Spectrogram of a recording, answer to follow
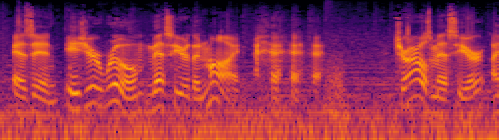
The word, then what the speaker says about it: Messier: m43 well young lady the m stands for Messier pronounce Messier not Messier as in is your room messier than mine Charles Messier I mean Messier to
